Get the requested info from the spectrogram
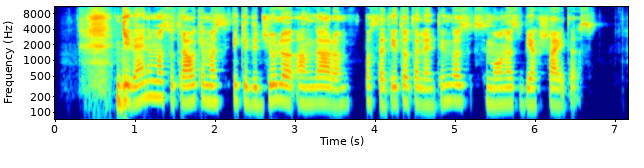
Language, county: Lithuanian, Šiauliai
